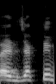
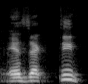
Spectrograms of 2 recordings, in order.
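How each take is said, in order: First: The d sound is clearly pronounced. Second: The d sound is left silent. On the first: The speaker calls it wrong. "मैं भी इसको कई बार एडजेक्टिव ही पढ़ता था" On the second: The speaker calls it right. "ये जो डी शब्द है ना, ये साइलेंट है"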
